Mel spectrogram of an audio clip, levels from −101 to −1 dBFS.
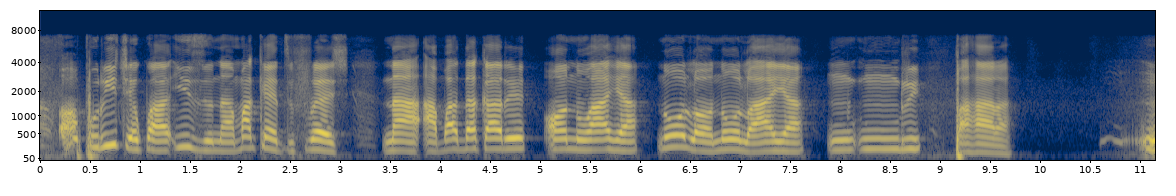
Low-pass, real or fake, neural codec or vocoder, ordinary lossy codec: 7.2 kHz; real; none; none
